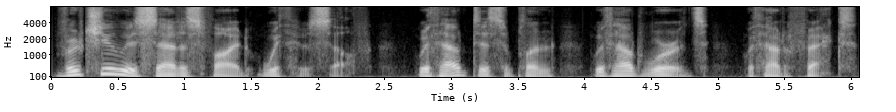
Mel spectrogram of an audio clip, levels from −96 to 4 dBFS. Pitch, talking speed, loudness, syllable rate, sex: 100 Hz, 110 wpm, -18 LUFS, 4.3 syllables/s, male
